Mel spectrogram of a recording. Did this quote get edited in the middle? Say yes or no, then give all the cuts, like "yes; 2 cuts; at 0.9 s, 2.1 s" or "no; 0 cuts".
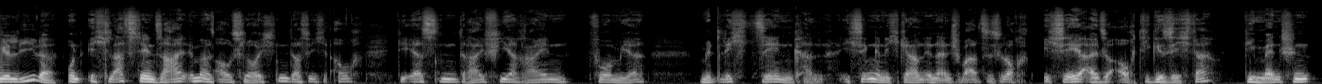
yes; 1 cut; at 2.1 s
